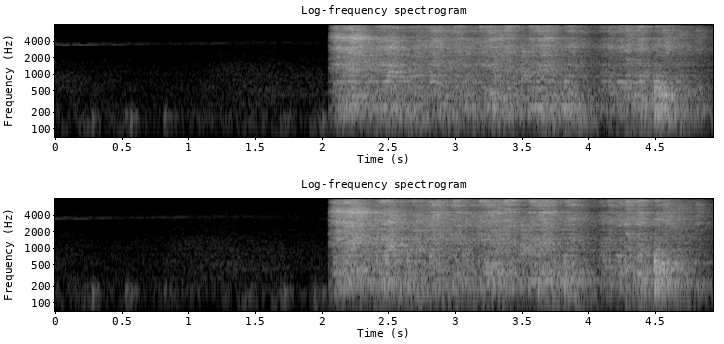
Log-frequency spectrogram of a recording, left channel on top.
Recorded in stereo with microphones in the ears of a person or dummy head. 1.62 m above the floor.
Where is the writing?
25° right (ahead or behind), 0.6 m.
